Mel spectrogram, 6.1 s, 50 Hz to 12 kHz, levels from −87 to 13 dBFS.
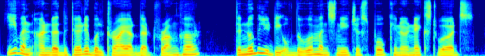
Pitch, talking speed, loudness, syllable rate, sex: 140 Hz, 190 wpm, -18 LUFS, 5.6 syllables/s, male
